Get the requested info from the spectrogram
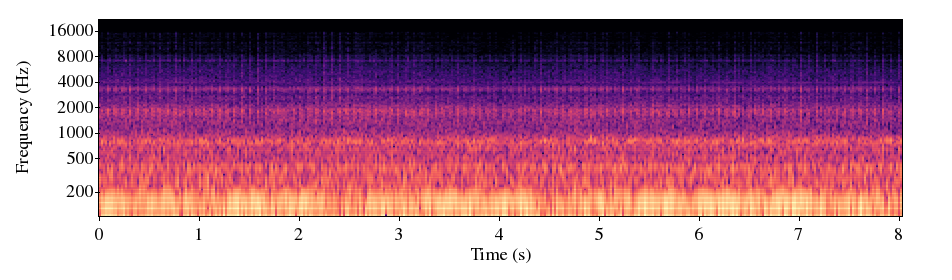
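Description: A steady, low droning hum with one constant tone, unchanging throughout.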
